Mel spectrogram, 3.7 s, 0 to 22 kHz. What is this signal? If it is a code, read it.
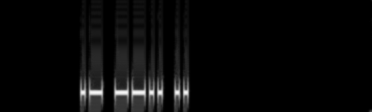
Morse code, heard as a keyed tone, about 28 wpm, 700 Hz. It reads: AZI
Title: USA Call Sign Postfixes - 3 Letters 28wpm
